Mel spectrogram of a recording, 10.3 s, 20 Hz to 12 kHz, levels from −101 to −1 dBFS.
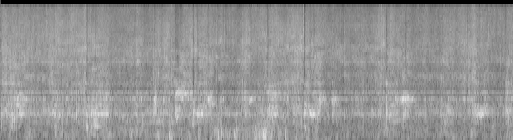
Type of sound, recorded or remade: remade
